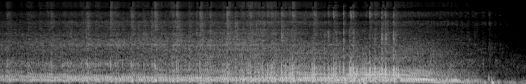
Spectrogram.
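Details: 1973 Kawasaki H1 two-stroke, timing being set: raspy rev holds, then falls away unevenly with a stumbling beat. Cylinders 2 and 3 run decently but number 1 misbehaves; one coil is mismatched red. Cause suspected, not confirmed.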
